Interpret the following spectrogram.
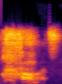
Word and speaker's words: chametz: But then it also says foreign, una parola strana, a strange foreign word, and it is spelled with, interestingly enough, with a CH, chametz, just like we say it in Hebrew.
